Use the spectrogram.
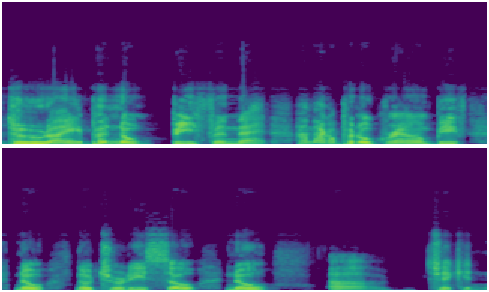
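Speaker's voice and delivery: loud, indignant listener refusing meat; half-playful protest at full volume; mock objection. Host voicing a listener who won't put beef in it, loud. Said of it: "And you may be like".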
